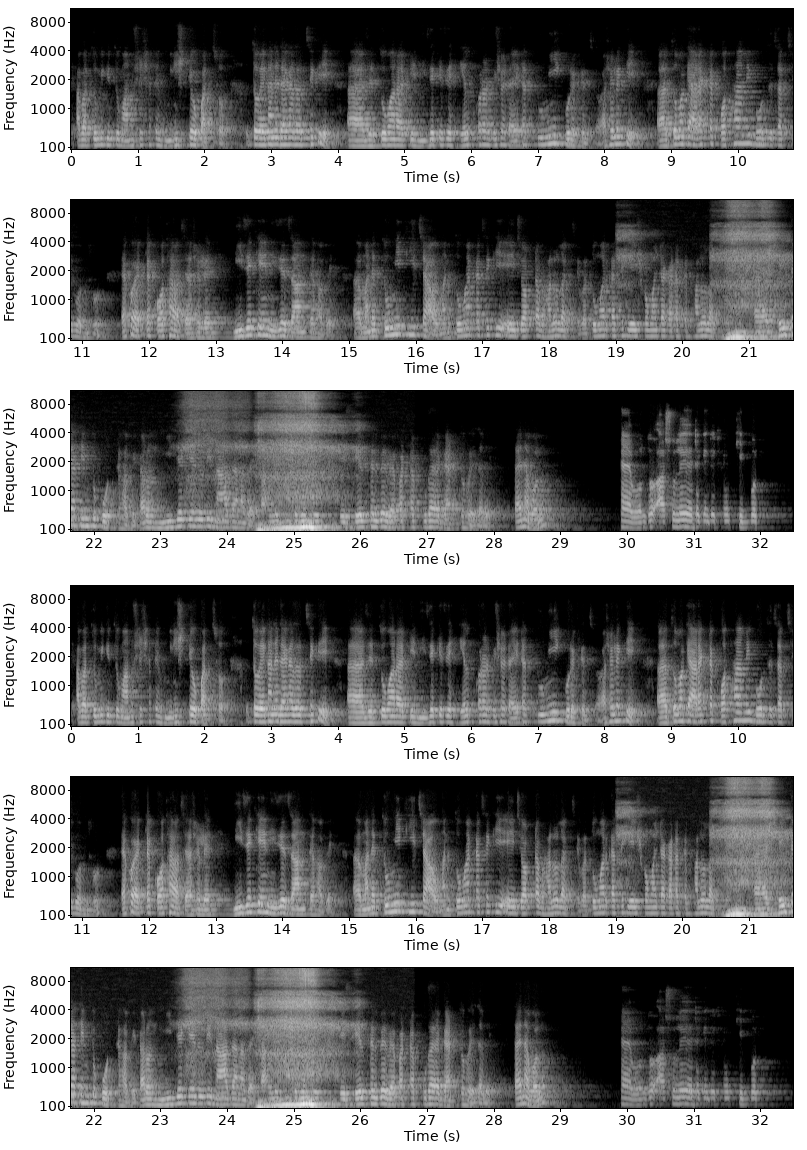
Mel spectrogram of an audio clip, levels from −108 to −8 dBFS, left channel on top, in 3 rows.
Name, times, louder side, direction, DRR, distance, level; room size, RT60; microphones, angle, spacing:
voice 1, 0.1-2.3 2.6-3.9 4.1-8.5 8.8-11.3 11.6-14.8 15.1-20.7 21.1-25.4 25.7-28.0 28.3-28.8, right 2 dB, 35° right, 9 dB, 0.9 m, -38 dB
Breathing, 19.0-19.3 20.4-21.7 23.3-26.0, right 2 dB, 20° right, 0.4 m, -29 dB
voice 2, 29.9-32.0, left 5 dB, 55° left, 17 dB, 0.4 m, -41 dB
16.5 x 10.5 x 3.1 m, 0.99 s
head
